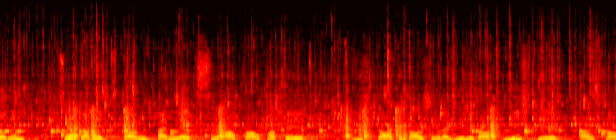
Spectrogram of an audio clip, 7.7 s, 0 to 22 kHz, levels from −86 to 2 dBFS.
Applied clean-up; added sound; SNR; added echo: none; Bathtub (filling or washing) / Gurgling + Door; 5 dB; none.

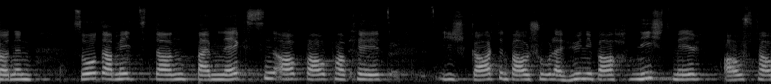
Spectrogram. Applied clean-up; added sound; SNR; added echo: none; none; none; none.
